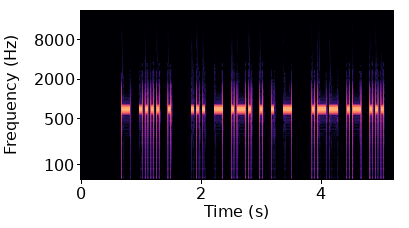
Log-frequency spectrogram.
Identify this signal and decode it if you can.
Morse code, heard as a keyed tone, about 25 wpm, 700 Hz. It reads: THE STREET WAS
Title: Sentences from Top 1300 Words 25wpm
